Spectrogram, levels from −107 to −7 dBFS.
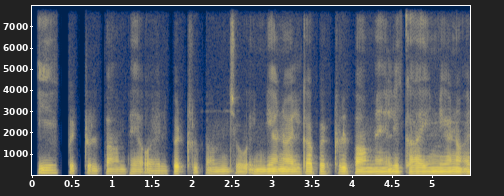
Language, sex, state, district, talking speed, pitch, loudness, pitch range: Hindi, male, Haryana, Charkhi Dadri, 230 wpm, 95 Hz, -21 LUFS, 90-95 Hz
